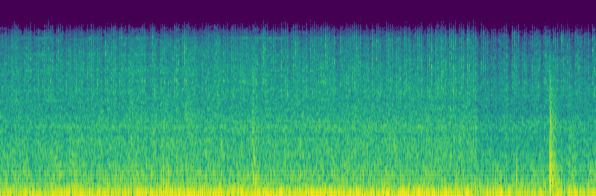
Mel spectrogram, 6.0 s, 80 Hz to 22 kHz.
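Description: The V8 engine of a 1972 Dodge Challenger idling with a steady low rumble. The rumble drops away near the end, followed by a sharp click.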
